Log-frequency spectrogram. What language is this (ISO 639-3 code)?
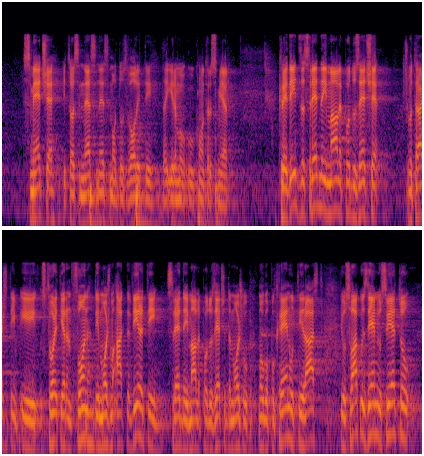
hrv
